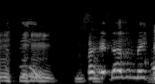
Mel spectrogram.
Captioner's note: laughing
